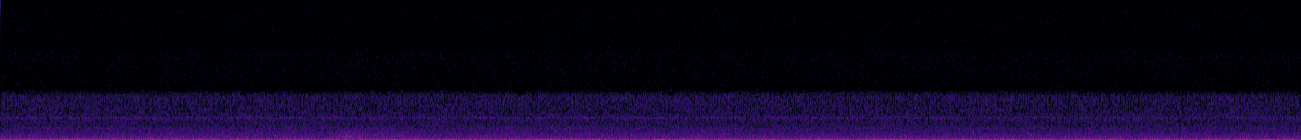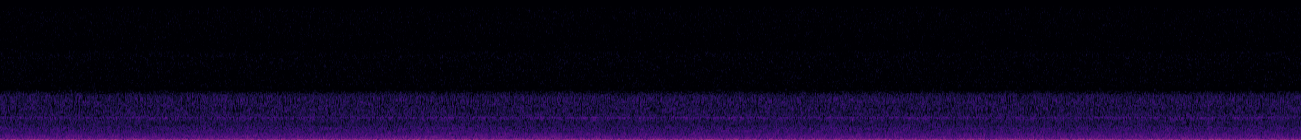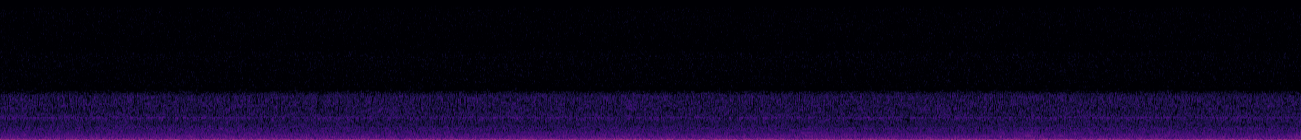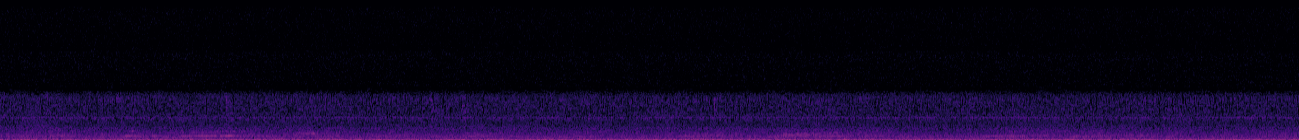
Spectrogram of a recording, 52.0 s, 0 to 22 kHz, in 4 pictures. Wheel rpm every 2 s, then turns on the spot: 0, 0, 0, 0, 0, 0, 0, 0, 0, 0, 0, 0, 0, 0, 0, 0, 0, 0, 0, 0, 0, 0, 0, 0, 0, 0.
none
